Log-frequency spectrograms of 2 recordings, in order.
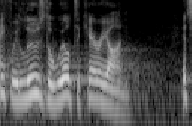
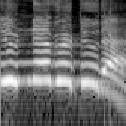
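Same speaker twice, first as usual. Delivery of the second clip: put-on angry teen girl voice, higher, louder; 10 semitones higher, 11 dB louder than usual. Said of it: "She stomps upstairs all mad".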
